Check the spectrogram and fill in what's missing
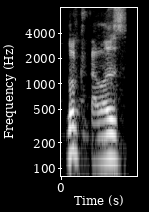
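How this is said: It is said in a put-on character voice.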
